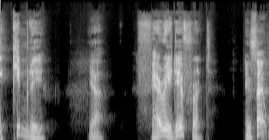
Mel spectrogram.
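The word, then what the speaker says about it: Cymru: I think I know how to say Wales in the Welsh language it's Kinley isn't it that's right yeah so it doesn't even sound like English Spanish sounds more similar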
